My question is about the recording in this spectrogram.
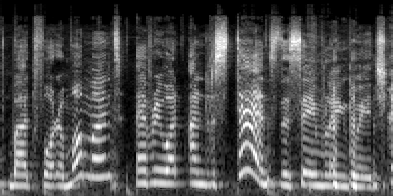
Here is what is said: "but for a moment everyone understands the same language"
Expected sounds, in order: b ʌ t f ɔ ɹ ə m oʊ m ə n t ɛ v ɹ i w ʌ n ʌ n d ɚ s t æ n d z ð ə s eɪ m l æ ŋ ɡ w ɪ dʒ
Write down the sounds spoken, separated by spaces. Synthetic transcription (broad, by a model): b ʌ t f ɔ ɹ ə m oʊ m ə n t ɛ v ɹ i w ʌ n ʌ n d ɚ s t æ n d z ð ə s eɪ m l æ ŋ ɡ w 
